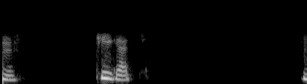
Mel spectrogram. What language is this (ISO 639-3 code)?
ben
